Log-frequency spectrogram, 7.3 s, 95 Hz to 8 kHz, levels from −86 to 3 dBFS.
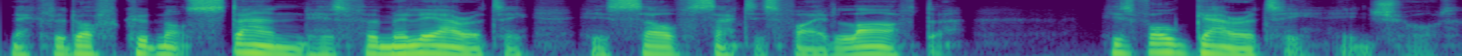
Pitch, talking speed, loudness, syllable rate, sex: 95 Hz, 115 wpm, -20 LUFS, 4.2 syllables/s, male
